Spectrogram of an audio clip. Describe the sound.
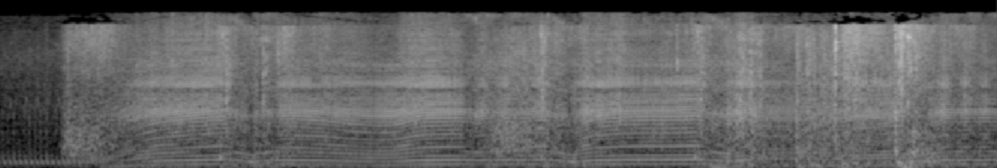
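A car engine in the video game Fortnite as the car drives in reverse: a steady, humming engine drone that dips and wavers in pitch several times, continuous and without talk.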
